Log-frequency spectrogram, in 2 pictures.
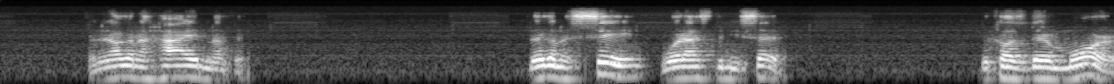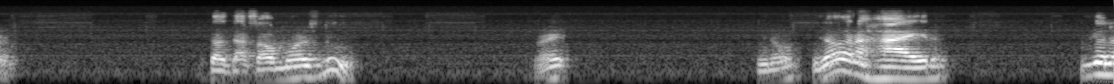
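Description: A man speaks calmly in short phrases, close to a microphone.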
